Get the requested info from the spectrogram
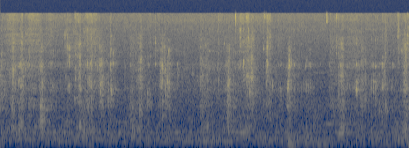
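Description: Faint close-up chewing of a mouthful of gnocchi with the mouth closed, a scatter of soft irregular clicks.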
